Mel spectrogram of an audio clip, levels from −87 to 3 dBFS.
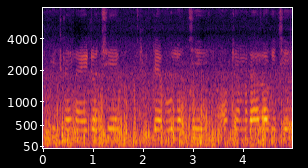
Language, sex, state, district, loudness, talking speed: Odia, female, Odisha, Sambalpur, -18 LUFS, 95 wpm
